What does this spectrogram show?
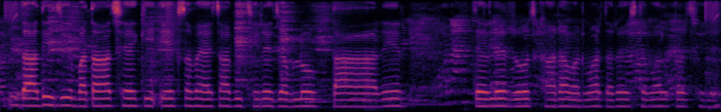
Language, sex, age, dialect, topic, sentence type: Magahi, female, 18-24, Northeastern/Surjapuri, agriculture, statement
